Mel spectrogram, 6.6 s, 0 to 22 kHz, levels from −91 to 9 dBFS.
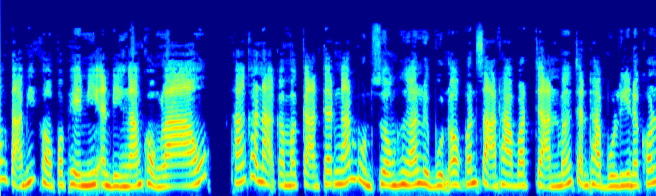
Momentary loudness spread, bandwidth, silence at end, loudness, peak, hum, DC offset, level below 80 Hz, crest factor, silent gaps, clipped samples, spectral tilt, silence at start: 4 LU; 12.5 kHz; 0 s; -20 LUFS; -4 dBFS; none; under 0.1%; -70 dBFS; 14 dB; 2.21-2.25 s; under 0.1%; -5.5 dB/octave; 0 s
